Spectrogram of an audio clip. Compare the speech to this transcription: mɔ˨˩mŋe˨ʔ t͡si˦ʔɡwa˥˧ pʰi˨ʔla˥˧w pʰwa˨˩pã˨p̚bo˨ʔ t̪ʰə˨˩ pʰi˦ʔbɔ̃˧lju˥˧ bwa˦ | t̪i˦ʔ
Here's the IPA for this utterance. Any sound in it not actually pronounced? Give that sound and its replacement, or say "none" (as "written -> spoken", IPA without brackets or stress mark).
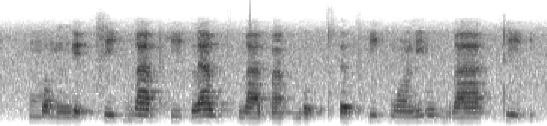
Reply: none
